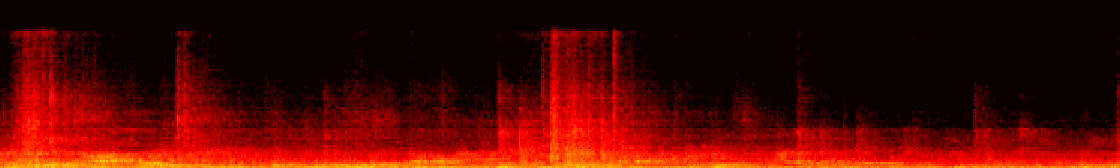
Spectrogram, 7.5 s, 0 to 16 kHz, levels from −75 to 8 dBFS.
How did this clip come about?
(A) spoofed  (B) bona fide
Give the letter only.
A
